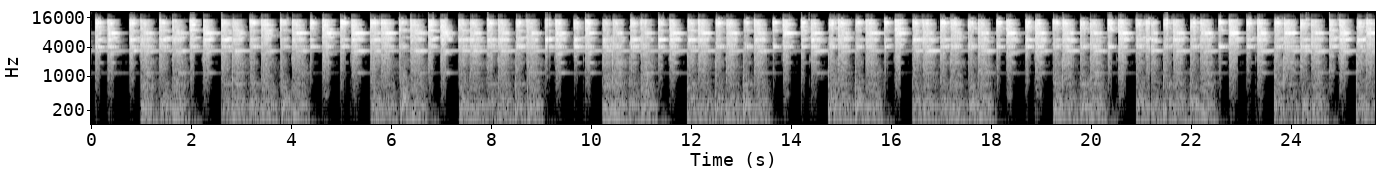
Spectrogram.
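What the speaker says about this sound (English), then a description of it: "And the drum goes like this." Djembe beats in a repeating rhythm, alternating short and long phrases, played loud and close over a continuous bright bell pattern.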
